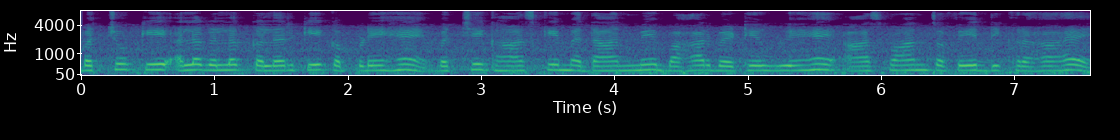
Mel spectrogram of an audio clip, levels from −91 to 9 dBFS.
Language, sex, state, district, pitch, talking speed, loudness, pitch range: Hindi, female, Uttar Pradesh, Muzaffarnagar, 230 Hz, 165 wpm, -25 LUFS, 220-245 Hz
